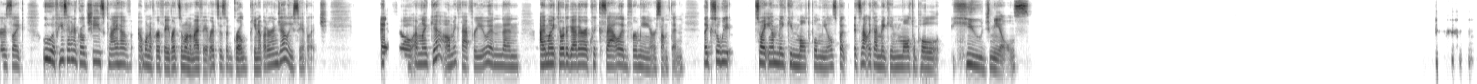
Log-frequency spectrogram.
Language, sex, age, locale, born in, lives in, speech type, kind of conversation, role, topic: English, female, 40-44, en-US, United States, United States, conversation, podcast, guest, What influences your choices when deciding what to make for dinner?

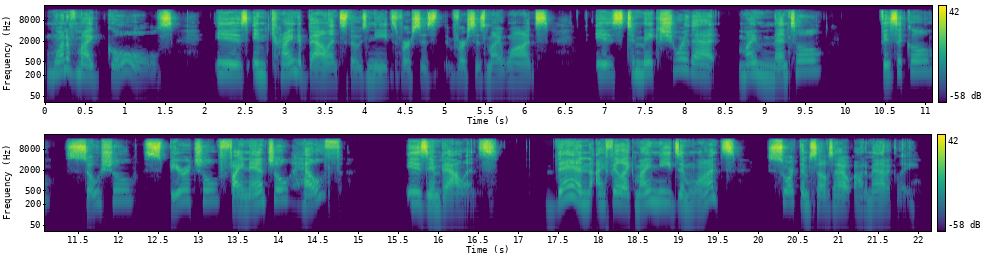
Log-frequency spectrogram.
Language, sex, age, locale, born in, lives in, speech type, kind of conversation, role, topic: English, female, 55-59, en-US, United States, United States, conversation, podcast, guest, How do you decide what is truly essential in your life?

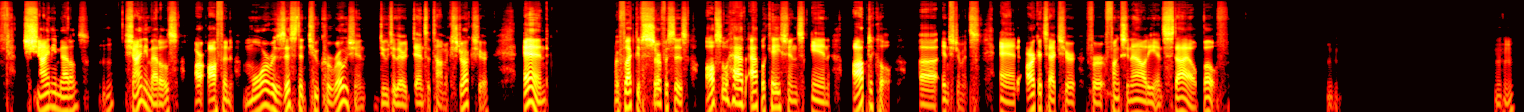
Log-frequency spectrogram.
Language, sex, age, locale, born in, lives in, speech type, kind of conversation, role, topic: English, male, 35-39, en-US, United States, United States, read, expert-assistant, expert, What makes certain metals shiny?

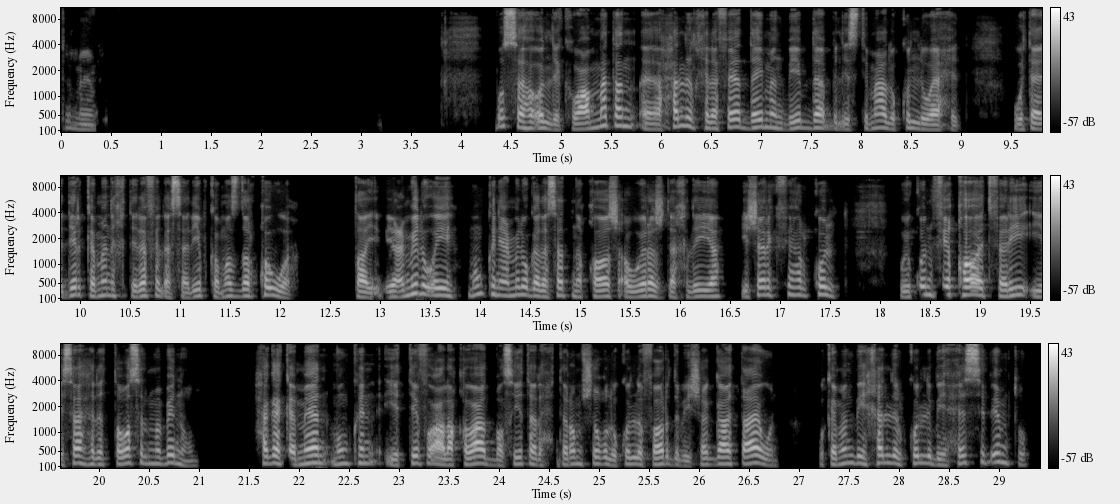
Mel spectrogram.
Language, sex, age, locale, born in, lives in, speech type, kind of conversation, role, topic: Arabic, male, 40-44, ar-EG, Egypt, Egypt, read, expert-assistant, expert, إزاي ممكن نستغل التكنولوجيا علشان نحيي الفنون الشعبية المصرية ونوصّلها للعالم كله؟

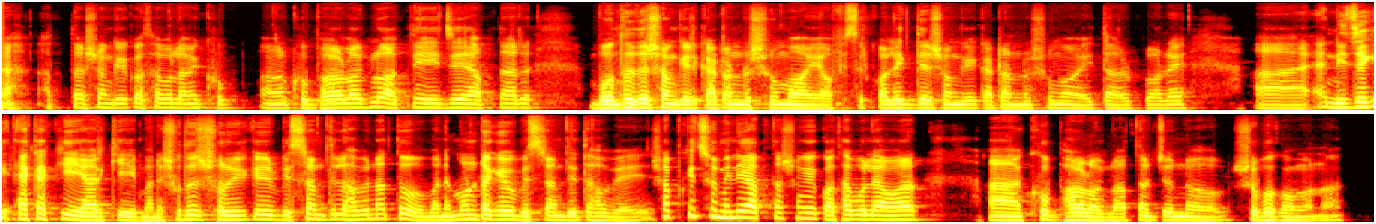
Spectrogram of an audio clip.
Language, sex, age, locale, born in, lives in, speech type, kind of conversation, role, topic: Bengali, male, 30-34, bn-BD, Bangladesh, Bangladesh, conversation, podcast, host, ব্যস্ত দিনে তুমি কীভাবে শরীর ও মনকে একটু বিশ্রাম দাও?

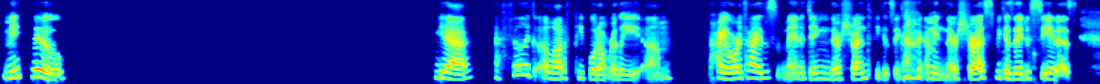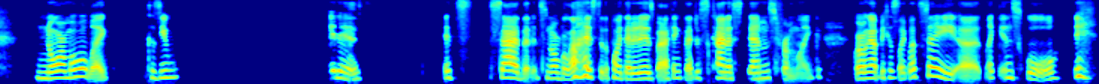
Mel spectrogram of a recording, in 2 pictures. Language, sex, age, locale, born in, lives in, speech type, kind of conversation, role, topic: English, female, 20-24, en-US, United States, United States, conversation, unstructured, none, Would you rather always have perfect weather or always have perfect health?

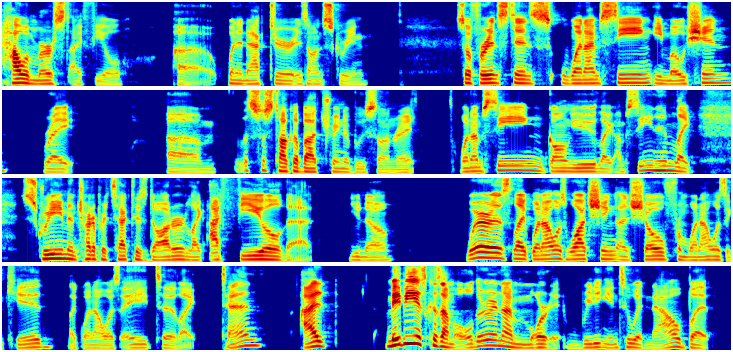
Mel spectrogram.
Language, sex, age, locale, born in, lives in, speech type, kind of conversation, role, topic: English, male, 35-39, en-US, United States, United States, conversation, podcast, host, How have advances in technology and changing viewer habits shaped the way we watch television today?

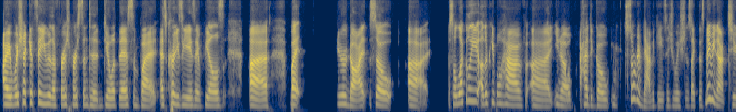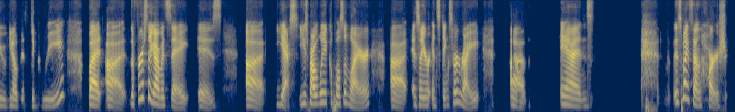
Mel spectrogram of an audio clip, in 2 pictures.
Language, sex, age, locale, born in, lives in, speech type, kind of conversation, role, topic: English, female, 30-34, en-US, United States, United States, conversation, advice, advisor, How can I address ongoing dishonesty from my partner?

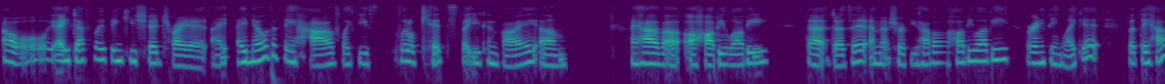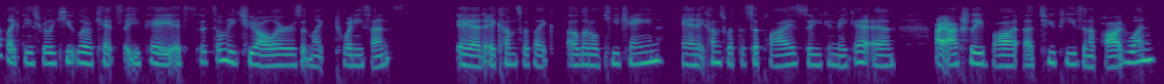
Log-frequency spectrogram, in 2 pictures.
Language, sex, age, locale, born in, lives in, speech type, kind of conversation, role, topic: English, female, 30-34, en-US, United States, United States, conversation, unstructured, none, What routine helps you unwind after a long day?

